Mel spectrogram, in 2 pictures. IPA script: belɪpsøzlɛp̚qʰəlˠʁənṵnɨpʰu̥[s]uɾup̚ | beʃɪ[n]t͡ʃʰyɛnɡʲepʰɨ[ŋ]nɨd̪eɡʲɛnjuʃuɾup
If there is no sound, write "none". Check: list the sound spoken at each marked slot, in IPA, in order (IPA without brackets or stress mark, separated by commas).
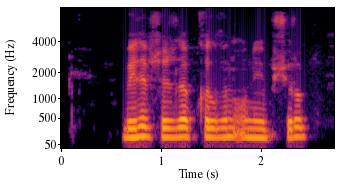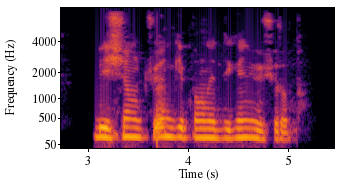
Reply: ʃ, ŋ, ŋ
